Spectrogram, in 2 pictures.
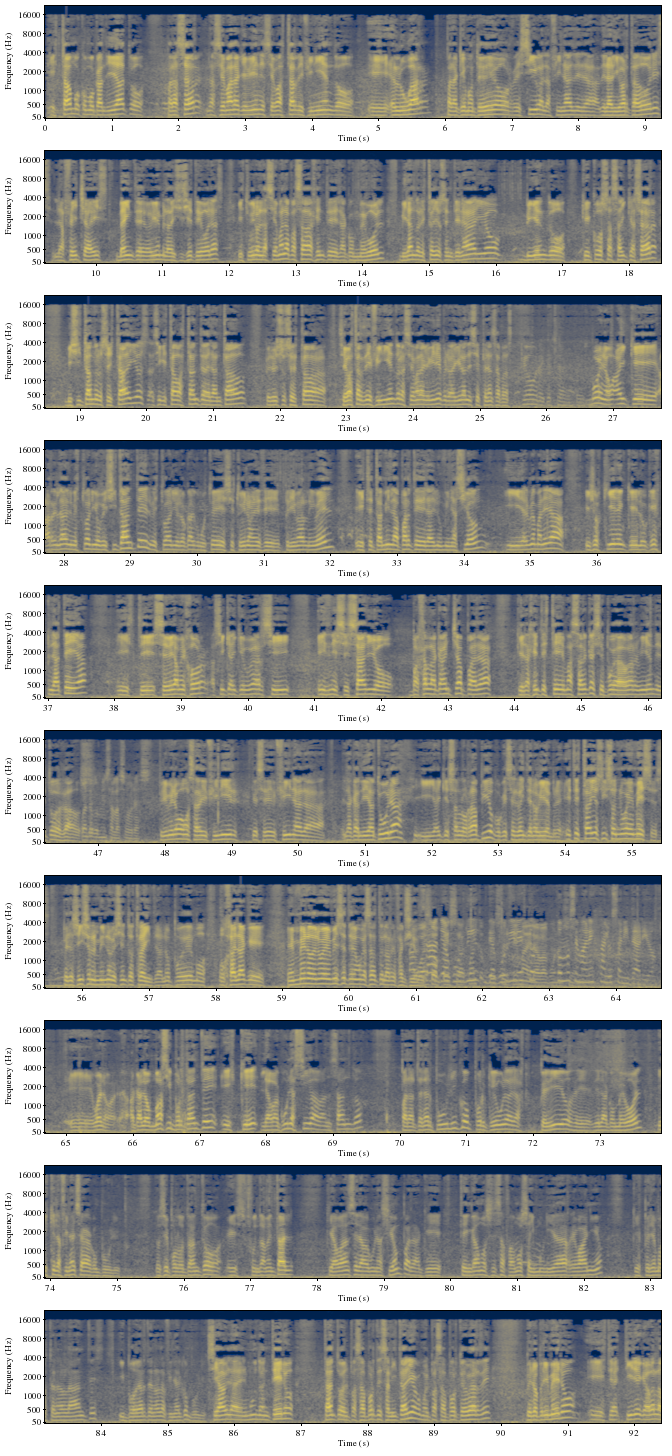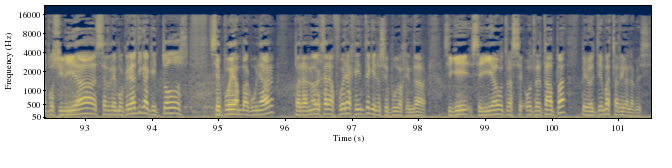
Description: “La semana pasada una delegación de la Conmebol estuvo mirando el Estado Centenario y viendo qué obras hay que hacer. La semana que viene se definirá pero hay grandes esperanzas” afirmó Bauzá en rueda de prensa.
